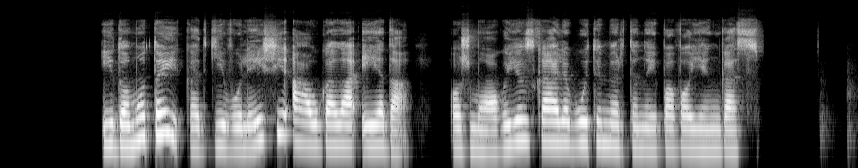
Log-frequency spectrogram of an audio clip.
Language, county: Lithuanian, Vilnius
